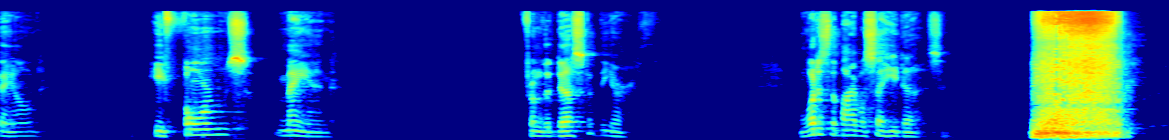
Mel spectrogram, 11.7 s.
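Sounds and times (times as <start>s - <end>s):
speech: 1.6s - 3.3s, 5.3s - 6.4s, 8.0s - 9.5s
voice imitating God's breath blown into a man's nostrils: 10.4s - 11.3s.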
